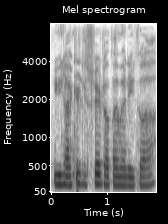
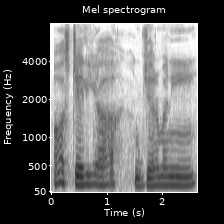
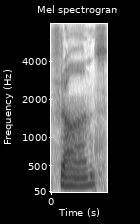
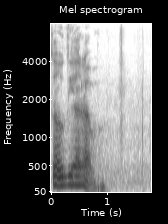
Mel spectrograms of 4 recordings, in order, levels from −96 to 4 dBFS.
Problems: none marked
